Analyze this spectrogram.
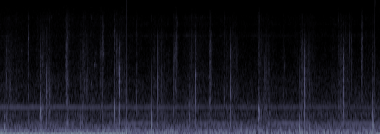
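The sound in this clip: Footsteps of someone walking across a modern lobby toward the reception desk. Many crisp, evenly paced steps sound over a steady background rumble, which drops slightly in level partway through.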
